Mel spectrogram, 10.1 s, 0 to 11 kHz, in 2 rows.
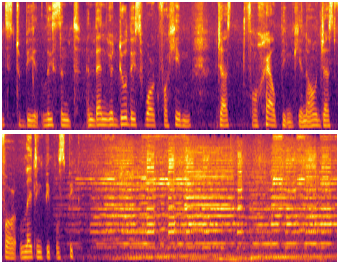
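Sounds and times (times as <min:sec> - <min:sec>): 
speech: 0:00.0 - 0:06.5
street noise: 0:00.0 - 0:10.0
car horns honking at a street protest: 0:06.0 - 0:10.0.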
